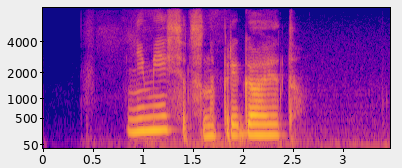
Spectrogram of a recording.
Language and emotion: Russian, sad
